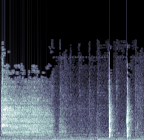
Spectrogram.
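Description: A nearly empty plastic Fit Me foundation tube is squeezed hard, and air hisses and splutters out of the nozzle for about a second. Two sharp clicks follow near the end.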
